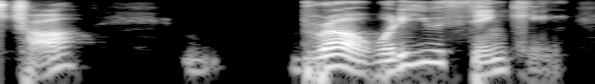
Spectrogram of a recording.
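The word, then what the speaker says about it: Thiaw: a bad mistake by Chia, I think is how you pronounce his name. It looks like Thea. I think it's Cha.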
